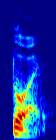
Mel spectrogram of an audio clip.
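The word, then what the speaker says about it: toy: जैसे जी ओ वाई जॉय बी ओ वाई बॉय एल ओ वाई L loyal T ओ वाई टॉय।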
